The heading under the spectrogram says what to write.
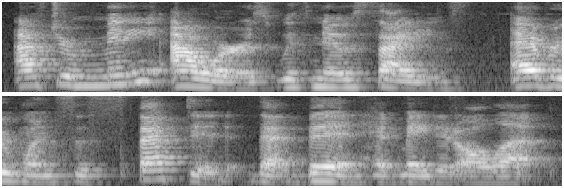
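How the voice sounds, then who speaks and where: Slow, expressive woman teacher, bright voice. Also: fairly low pitch. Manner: expressive, deliberate, repeats key words. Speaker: teacher reading aloud. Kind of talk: vocabulary lesson and storybook read-aloud for children. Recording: echoey room, distant microphone.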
